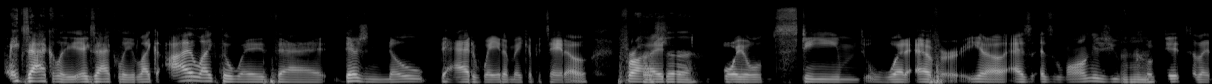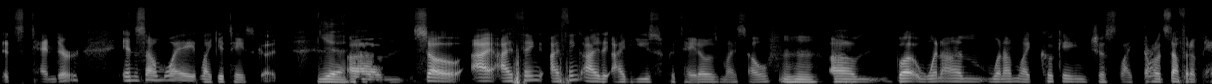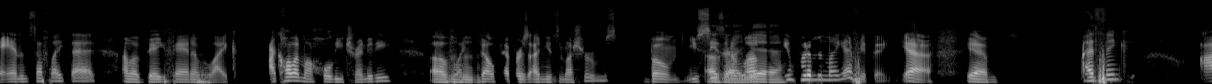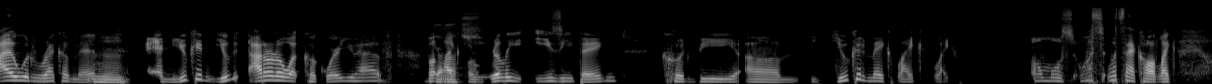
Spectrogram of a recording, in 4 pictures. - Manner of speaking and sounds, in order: other background noise
- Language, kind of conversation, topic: English, unstructured, What makes a home-cooked meal special to you?
- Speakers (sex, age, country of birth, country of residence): male, 20-24, United States, United States; male, 20-24, United States, United States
